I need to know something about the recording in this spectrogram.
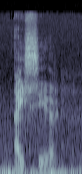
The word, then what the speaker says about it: Æsir: Modern Icelandic pronunciation is plural Æsir, singular os. Now, this is also a really common element in names, the first element.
